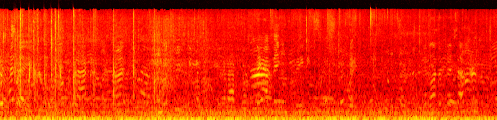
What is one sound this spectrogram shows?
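A race car engine idles with a deep, steady rumble.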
